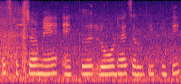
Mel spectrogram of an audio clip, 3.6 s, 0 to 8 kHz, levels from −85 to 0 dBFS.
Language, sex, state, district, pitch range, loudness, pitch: Hindi, male, Bihar, Katihar, 245-265 Hz, -14 LUFS, 255 Hz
